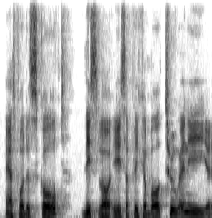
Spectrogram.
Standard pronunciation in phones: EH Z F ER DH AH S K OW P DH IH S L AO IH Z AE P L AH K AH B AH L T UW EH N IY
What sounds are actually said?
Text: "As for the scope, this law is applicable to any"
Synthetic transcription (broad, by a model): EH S F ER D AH S K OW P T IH S L AO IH S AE P L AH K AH B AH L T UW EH N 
